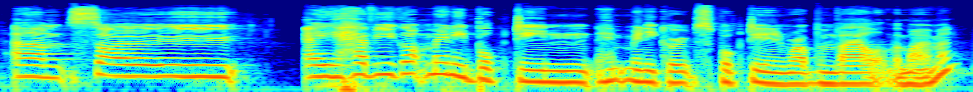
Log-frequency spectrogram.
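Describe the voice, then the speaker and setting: A woman's voice: on the low side, fairly even intonation, brisk. A woman with an Australian accent hosting a casual podcast interview, chatting in a jokey, teasing manner. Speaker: podcast host.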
